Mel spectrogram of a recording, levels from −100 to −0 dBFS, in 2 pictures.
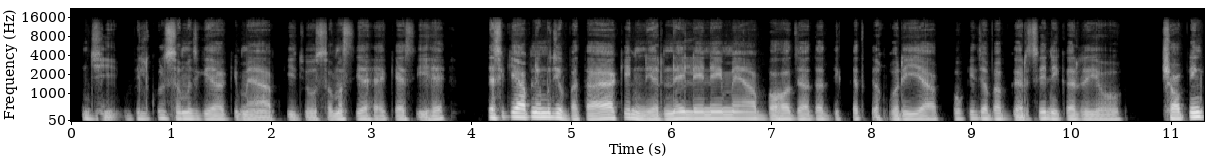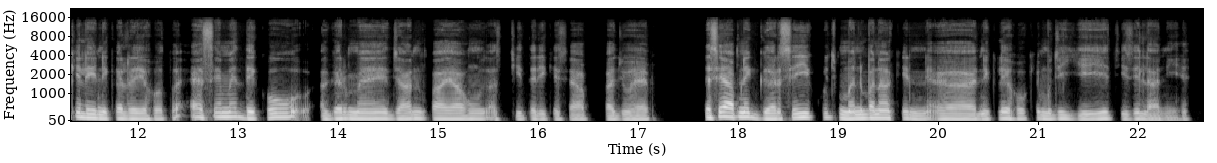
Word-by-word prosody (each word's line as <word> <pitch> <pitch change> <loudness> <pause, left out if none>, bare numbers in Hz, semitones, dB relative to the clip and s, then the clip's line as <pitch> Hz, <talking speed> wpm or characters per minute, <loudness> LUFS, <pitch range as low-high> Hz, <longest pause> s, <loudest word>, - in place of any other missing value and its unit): जी, 95 -6 -7 0.3
बिल्कुल, 105 +5 -7
समझ 105 -2 -1
गया 90 -2 -3
कि 85 0 -12
मैं 85 -1 -3
आपकी 80 +1 -5
जो 80 +1 -7
समस्या 95 +3 -3
है 85 +2 -7
कैसी 85 -4 -6
है, 95 +5 -1 0.5
जैसे 145 +1 +2
कि 160 +1 +1
आपने 155 +1 +7
मुझे 155 -1 +7
बताया 100 +2 +1
कि 135 +3 -2
निर्णय 95 +1 +2
लेने 115 0 +3
में 115 0 +1
आप 110 -1 -2
बहुत 95 +2 0
ज़्यादा 95 0 -3
दिक्कत 90 +3 -10
क - - -6
हो 90 - -3
रही 90 +1 -1
है 90 - -1
आपको 90 +3 -9
कि 110 +4 -9
जब 110 -3 -4
आप 100 - -1
घर 80 -1 -1
से 100 +7 -2
निकल 95 -3 -2
रहे 85 -1 -3
हो, 80 +1 -3 0.4
शॉपिंग 140 +9 +6
के 160 0 +1
लिए 140 -3 +5
निकल 115 -1 +1
रहे 105 0 +2
हो 100 0 -2
तो 130 +9 -8 0.2
ऐसे 150 +2 0
में 160 -1 +3
देखो 145 +8 +1
अगर 110 +4 +1
मैं 110 -1 +2
जान 105 +3 0
पाया 100 -1 +1
हूँ 100 0 0
अच्छी 95 +3 -9
तरीके 90 -2 -6
से 85 +1 -9
आपका 90 +3 -6
जो 90 -1 -4
है, 85 +2 -2 0.6
जैसे 145 +3 +4
आपने 160 -1 +6
घर 105 -7 +1
से 125 +6 -2
ही 150 +1 +6
कुछ 150 -1 -10
मन 120 0 +5
बना 130 0 +4
के 120 -1 -4
अ, 95 -3 -1
निकले 100 +5 -1
हो 105 -1 0
कि 110 +3 -10
मुझे 105 +1 -1
ये-ये 95 +1 0
चीज़ें 100 -2 -6
लानी 75 -3 -5
है। 80 - -10
100 Hz, 205 wpm, -23 LUFS, 90-115 Hz, 0.6 s, आपने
